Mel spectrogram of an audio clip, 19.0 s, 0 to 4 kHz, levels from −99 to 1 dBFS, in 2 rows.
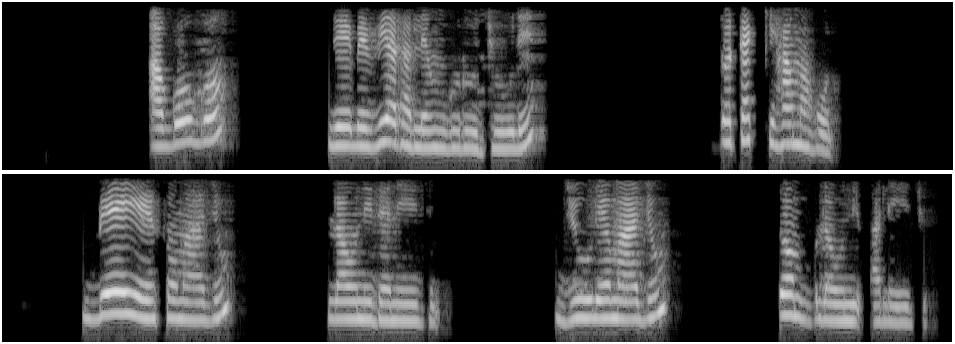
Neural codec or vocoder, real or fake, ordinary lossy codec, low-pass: none; real; AAC, 16 kbps; 3.6 kHz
